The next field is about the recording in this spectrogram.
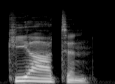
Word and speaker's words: Kjartan: Kjartan, is that how it is pronounced? Kjartan, I corrected him, making the J sound like a Y.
